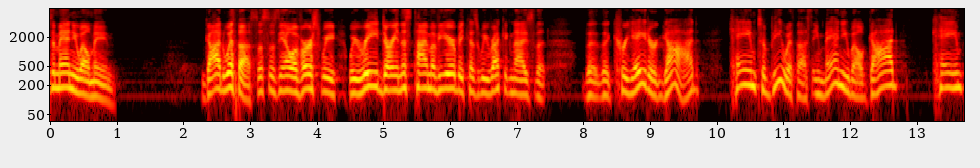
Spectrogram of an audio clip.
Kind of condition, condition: setting, large echoing room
